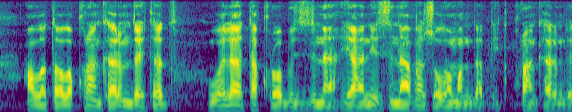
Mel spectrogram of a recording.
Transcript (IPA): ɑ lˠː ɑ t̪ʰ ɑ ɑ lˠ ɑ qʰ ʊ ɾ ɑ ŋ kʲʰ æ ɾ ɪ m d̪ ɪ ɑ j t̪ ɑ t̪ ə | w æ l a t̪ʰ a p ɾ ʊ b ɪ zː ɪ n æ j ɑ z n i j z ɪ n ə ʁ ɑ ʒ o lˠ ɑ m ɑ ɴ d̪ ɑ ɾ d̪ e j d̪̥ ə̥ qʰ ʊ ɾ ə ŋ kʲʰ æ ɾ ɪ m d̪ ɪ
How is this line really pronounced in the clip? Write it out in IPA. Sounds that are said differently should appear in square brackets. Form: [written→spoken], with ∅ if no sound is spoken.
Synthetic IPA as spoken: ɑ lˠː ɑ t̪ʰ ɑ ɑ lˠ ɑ qʰ ʊ ɾ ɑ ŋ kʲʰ æ ɾ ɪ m d̪ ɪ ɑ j t̪ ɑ [t̪→d̪] ə | w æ l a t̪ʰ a [p→q] ɾ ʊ b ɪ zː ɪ n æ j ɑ [z→ʁ] n i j z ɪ n [ə→ɑ] ʁ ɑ ʒ o lˠ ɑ m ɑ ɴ d̪ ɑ ɾ d̪ e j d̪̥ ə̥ qʰ ʊ ɾ [ə→ɑ] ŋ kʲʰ æ ɾ ɪ m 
